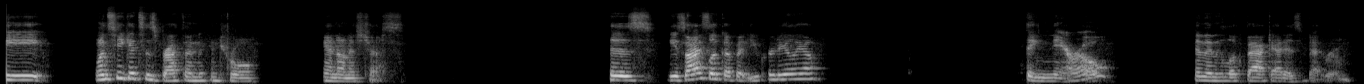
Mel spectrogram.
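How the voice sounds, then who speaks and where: A woman's voice: medium pitch, expressive, slow pace, pauses often, distant mic. A woman narrating a tabletop role-playing game as game master, chatty and often breaking into laughter.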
